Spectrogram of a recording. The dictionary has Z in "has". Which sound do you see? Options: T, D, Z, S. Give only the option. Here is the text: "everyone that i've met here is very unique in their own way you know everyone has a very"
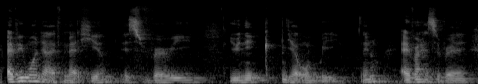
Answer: S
